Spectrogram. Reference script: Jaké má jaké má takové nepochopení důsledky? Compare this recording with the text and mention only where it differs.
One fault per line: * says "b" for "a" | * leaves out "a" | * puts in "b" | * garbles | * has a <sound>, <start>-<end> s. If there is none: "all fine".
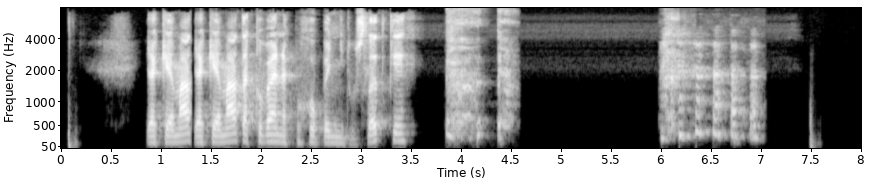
* has a cough, 3.8-4.6 s
* has a laugh, 6.0-7.1 s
